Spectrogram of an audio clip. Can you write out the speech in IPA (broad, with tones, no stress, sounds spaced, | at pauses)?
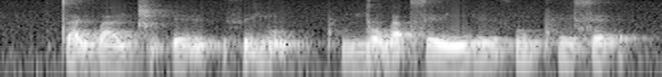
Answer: t a̰˦˨ ɪ̯ w a˨ ɪ̯ t͡ɕ ṵ˦˨ ʔ ḛ˦˨ ɪ̯ | θ ḭ˦˨ j ũ˦˨ | pʰ i˨ j ɔ̰˦˨ w ä˦ ʔ sʰ e˨ ɪ̯ ɲ e˦ ɪ̯ θ ũ˦ pʰ e˦ sʰ ɛ˦ ʔ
